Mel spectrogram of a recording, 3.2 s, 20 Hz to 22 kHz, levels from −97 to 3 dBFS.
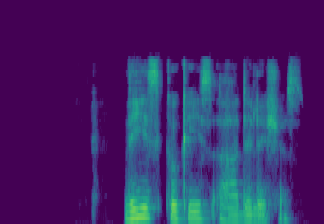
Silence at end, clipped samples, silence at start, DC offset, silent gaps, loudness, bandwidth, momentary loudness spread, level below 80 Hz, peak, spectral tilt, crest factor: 0.25 s; under 0.1%; 1.25 s; under 0.1%; none; -27 LUFS; 7.8 kHz; 12 LU; -64 dBFS; -10 dBFS; -5 dB/octave; 20 dB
